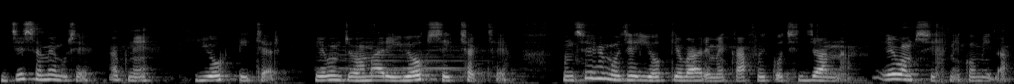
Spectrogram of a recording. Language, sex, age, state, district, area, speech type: Hindi, male, 18-30, Uttar Pradesh, Sonbhadra, rural, spontaneous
